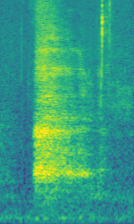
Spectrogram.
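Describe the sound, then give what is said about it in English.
A single sharp, gasp-like intake of breath from someone catching their breath after eating, loud at onset and trailing off over about a second, heard alone without talk. “I feel like I like just ate, so I like have to catch my breath when I'm talking.”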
